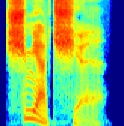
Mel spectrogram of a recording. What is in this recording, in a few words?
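"smiac sie", Polish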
